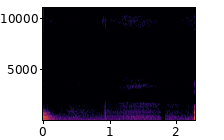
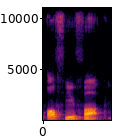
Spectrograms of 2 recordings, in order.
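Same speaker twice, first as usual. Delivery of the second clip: louder, higher mock quote of his wife; imitating wife; 11 semitones higher, 12 dB louder, slower than usual. Husband mimicking his wife's rude reply, louder and higher. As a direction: throw her words back, louder and higher. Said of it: "She said".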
